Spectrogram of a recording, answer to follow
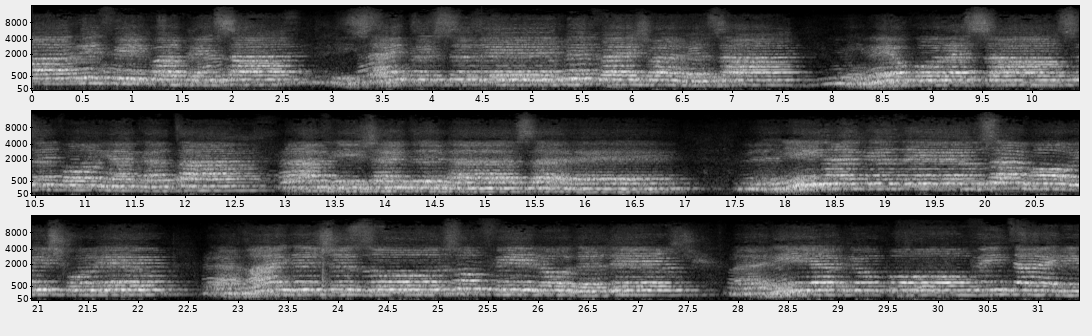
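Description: A group of men and women singing a hymn together, unaccompanied, in phrases of about five seconds with short breaks for breath between them.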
